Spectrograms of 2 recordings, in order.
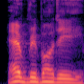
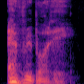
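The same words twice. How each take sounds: First: Said in the usual way. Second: Much lower and softer, dreamy; quiet repeat. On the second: A narrator's reading. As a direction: murmur it to yourself softly.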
